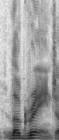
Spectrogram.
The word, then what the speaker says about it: LaGrange: LaGrange.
